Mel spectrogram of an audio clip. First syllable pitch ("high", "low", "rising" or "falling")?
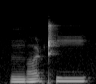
rising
